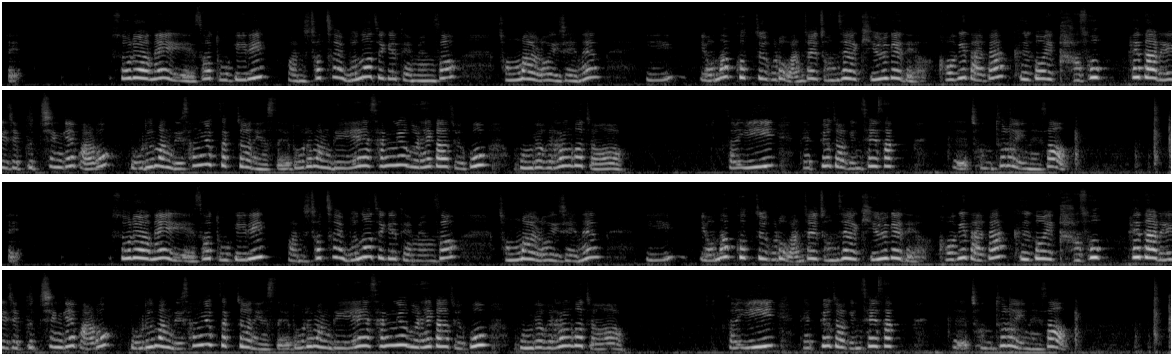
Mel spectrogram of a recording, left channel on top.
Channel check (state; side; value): normal; both; correlation 0.58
